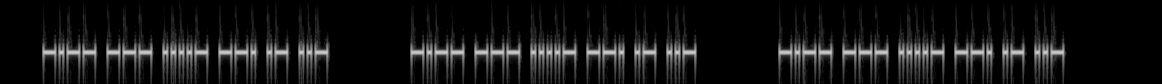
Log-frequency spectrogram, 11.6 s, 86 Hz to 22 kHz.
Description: Morse code, heard as a keyed tone, about 32 wpm, 700 Hz. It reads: YO4GAU YO4GAU YO4GAU
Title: DXCC-100 Call Signs - 6 Characters - Repeated 3x - 30wpm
